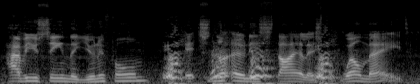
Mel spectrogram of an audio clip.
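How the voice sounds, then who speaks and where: An actor playing a wry, self-deprecating young warrior in a fantasy video game, with a joking, sarcastic manner. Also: male voice, on the high side, moderate pace, very noisy, lightly acted. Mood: playful sarcasm.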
